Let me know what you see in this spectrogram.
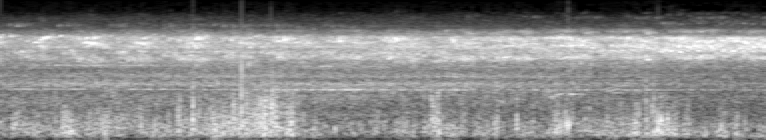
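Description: GWR intercity passenger train passing close by. The wheels make a steady rumble and hiss on the rails, with repeated low thuds about once a second.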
